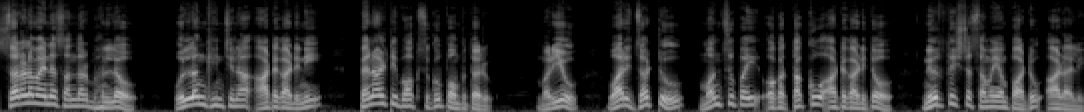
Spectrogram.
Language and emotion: Telugu, neutral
